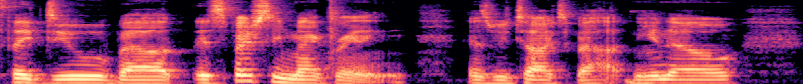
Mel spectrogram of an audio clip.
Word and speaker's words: Groening: For me, it was like, oh, Matt Groening, it rhymes with raining.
